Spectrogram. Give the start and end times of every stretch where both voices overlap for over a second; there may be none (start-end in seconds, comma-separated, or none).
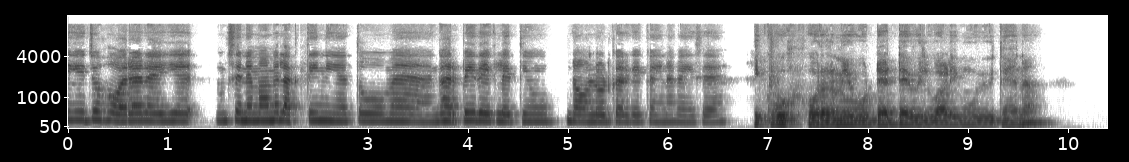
none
